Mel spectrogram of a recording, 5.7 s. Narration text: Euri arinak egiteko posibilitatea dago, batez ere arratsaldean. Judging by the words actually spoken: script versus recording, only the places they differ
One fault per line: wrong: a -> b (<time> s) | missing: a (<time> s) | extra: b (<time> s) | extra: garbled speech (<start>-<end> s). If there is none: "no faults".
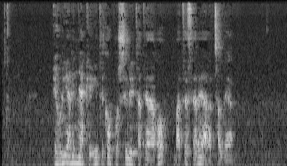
no faults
